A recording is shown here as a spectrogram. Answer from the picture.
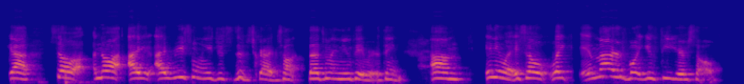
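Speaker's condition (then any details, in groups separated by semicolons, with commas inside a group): Cerebral palsy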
